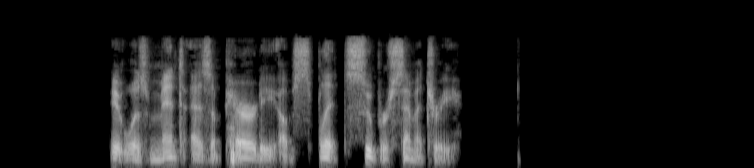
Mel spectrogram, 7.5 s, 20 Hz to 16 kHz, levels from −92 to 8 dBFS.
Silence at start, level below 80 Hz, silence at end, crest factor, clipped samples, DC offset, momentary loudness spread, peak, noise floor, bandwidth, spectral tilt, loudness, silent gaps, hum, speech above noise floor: 1.1 s; -64 dBFS; 2.95 s; 22 dB; under 0.1%; under 0.1%; 7 LU; -4 dBFS; under -90 dBFS; 8 kHz; -3.5 dB/octave; -22 LUFS; 3.14-3.18 s; none; over 68 dB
